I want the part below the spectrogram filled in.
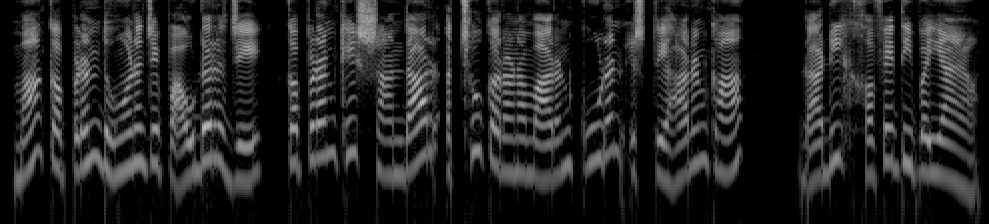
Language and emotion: Sindhi, angry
